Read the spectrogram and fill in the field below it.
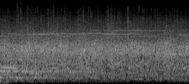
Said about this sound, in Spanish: Recibámoslos con un fuerte aplauso, bien fuerte.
